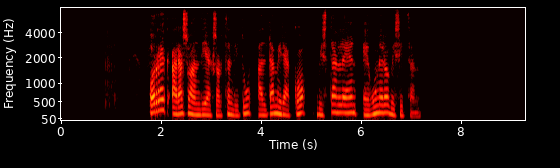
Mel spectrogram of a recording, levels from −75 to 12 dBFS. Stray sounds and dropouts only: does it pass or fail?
pass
